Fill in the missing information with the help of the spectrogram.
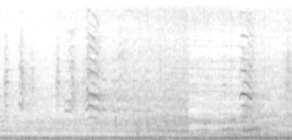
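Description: Steady low motor hum, with short high chirps about a second and a half in and again near the end.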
